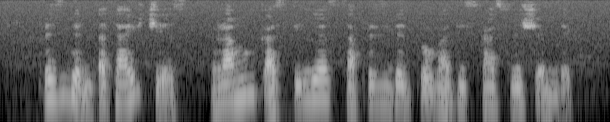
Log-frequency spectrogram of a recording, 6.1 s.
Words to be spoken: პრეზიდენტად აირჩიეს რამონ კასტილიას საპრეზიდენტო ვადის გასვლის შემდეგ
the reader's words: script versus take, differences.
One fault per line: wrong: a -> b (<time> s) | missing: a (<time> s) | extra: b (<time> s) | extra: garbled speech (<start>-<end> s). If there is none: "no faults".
no faults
